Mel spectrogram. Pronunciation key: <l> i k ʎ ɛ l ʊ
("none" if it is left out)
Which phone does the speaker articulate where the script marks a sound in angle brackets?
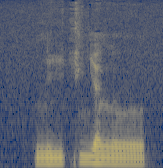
l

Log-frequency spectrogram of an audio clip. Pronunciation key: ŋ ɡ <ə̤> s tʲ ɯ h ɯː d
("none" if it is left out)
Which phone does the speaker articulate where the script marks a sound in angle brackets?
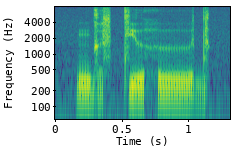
ə̤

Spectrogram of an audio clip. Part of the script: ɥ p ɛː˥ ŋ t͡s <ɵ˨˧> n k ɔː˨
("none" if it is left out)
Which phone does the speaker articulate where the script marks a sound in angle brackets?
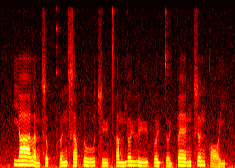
ɵ˥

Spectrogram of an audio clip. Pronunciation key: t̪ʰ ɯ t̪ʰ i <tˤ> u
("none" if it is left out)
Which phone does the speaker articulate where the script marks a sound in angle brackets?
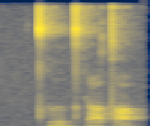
tˤ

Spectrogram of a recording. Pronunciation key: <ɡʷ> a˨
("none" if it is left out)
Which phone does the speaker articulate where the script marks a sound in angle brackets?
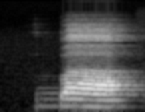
b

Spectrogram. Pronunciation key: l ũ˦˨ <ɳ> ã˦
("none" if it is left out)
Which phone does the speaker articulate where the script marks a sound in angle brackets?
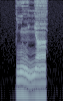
ɲ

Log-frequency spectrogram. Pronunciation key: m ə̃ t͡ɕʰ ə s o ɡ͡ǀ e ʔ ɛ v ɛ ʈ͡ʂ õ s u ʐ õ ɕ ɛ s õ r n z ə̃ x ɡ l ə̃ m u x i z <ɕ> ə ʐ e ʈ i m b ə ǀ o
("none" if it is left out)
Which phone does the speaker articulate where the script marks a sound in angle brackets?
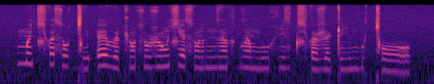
t͡ɕʰ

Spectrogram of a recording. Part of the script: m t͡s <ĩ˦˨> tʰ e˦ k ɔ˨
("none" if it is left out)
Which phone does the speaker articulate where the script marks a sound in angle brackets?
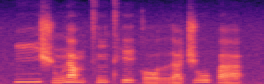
ĩ˦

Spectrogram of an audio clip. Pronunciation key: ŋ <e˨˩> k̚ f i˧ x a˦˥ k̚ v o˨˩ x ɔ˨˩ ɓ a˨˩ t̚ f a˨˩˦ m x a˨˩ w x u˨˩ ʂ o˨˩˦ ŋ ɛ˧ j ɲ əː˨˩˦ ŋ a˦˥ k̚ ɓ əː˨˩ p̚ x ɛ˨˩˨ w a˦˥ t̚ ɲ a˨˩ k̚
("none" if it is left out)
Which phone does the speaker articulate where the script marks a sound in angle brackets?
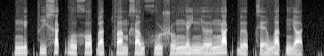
e˨˩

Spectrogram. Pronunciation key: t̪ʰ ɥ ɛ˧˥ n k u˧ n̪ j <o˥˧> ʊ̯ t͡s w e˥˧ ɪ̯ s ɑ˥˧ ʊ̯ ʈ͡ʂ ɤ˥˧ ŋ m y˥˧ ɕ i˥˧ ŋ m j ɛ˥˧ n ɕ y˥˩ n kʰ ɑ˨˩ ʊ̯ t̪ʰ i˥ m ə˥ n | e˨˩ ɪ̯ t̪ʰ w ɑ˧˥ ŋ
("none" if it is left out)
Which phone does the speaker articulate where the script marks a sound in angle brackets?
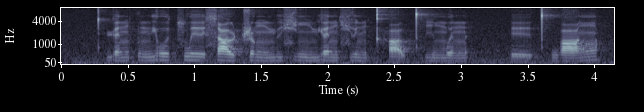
o˥˧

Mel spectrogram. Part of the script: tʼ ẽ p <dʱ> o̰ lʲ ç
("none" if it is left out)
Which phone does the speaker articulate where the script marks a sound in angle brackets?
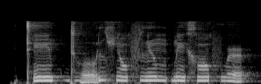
dʱ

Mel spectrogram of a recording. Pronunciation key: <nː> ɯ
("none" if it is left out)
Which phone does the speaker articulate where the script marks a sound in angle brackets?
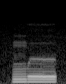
m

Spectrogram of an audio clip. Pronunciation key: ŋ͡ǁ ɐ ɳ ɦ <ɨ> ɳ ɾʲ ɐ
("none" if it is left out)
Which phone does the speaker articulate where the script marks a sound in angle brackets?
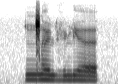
ɨ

